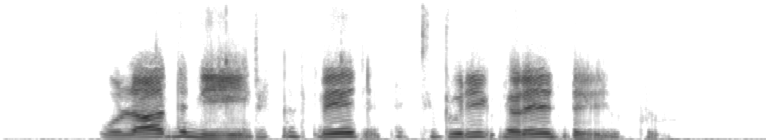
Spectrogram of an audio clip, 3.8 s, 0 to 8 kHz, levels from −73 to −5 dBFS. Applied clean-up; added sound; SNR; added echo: neural diffusion model UNIVERSE++.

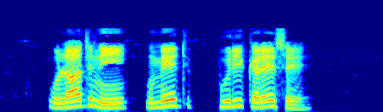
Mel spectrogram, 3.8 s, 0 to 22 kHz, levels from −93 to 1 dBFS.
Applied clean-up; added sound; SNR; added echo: none; none; none; none.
